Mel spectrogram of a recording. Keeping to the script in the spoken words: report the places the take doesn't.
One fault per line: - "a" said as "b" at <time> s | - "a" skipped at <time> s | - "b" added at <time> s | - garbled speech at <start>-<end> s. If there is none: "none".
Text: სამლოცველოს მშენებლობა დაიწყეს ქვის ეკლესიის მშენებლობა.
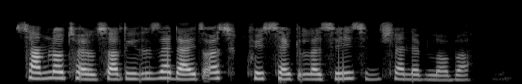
- "მშენებლობა" said as "ადგილზე" at 1.1 s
